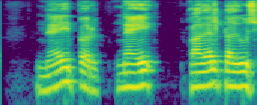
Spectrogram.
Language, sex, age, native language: Icelandic, male, 60-69, Icelandic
